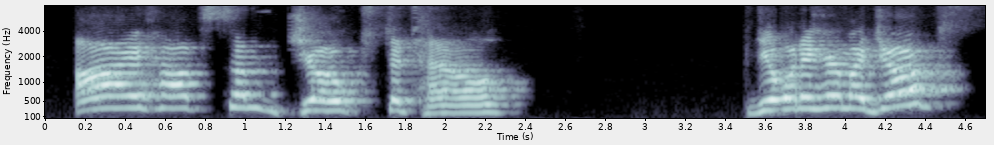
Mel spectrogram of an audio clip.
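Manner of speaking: high, jokey, put-on puppet voice. A puppet offering to tell jokes, in a joke-telling puppet voice. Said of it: "Hi, I'm [name], like the sauce".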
